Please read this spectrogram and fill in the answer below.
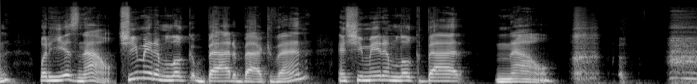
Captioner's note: laughs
